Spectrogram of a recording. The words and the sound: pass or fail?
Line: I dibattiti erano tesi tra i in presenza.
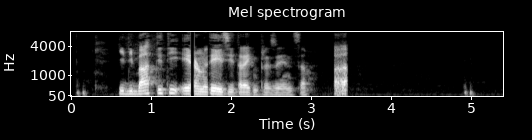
fail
